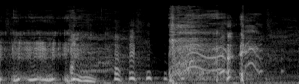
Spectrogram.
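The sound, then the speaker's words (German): A person clears their throat with a series of rough, voiced rumbles and a couple of harsh, cough-like bursts, loud and alone without any speech. “Sorry, nee, ich musste mich kurz räuspern, weil ich bin völlig, völlig außer mir.”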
